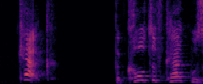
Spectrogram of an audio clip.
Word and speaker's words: Kek: Not only that, but the user ID ends with QEK, which could be pronounced as Kek.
